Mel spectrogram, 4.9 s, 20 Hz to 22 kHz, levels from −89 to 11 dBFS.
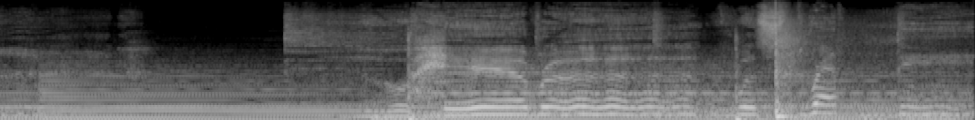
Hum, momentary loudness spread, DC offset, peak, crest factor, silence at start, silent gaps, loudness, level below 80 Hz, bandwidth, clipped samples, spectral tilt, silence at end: none; 13 LU; under 0.1%; 0 dBFS; 16 dB; 0 s; none; -17 LUFS; -26 dBFS; over 20 kHz; under 0.1%; -5.5 dB/octave; 0 s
